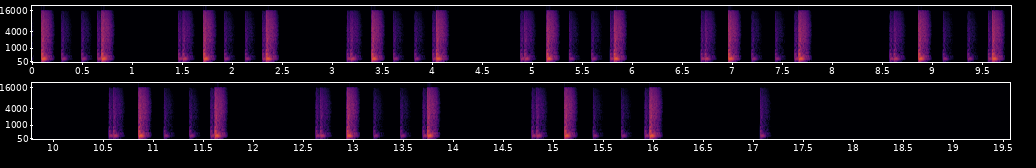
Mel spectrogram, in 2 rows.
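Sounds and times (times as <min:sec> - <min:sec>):
flamacue drum rudiment played open close open: 0:00.0 - 0:00.8, 0:01.5 - 0:02.5, 0:04.9 - 0:06.0, 0:06.7 - 0:07.8, 0:08.6 - 0:09.8, 0:10.6 - 0:11.8, 0:12.6 - 0:13.9, 0:14.8 - 0:16.1.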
